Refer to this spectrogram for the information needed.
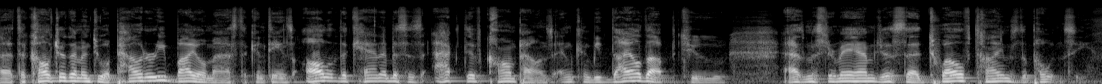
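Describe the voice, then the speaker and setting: A man speaks with lively intonation. Noticeable background noise runs underneath. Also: medium pitch for a man, moderate pace. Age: 40s. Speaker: cannabis podcast co-host. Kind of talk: casual chat. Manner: relaxed, many fillers.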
